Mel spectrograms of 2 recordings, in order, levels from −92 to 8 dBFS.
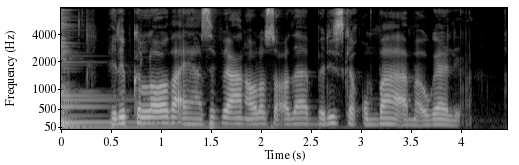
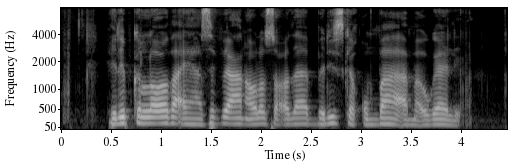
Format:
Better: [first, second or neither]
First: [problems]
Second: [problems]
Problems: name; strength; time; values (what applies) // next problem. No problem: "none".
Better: second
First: background sound (Thump, thud); 11 dB below the speech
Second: none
